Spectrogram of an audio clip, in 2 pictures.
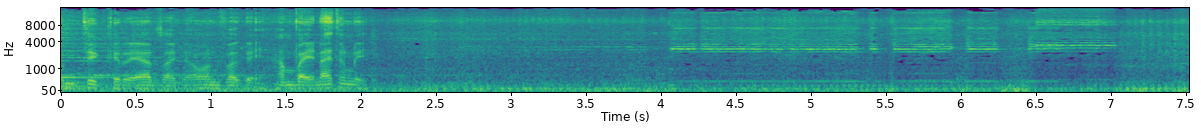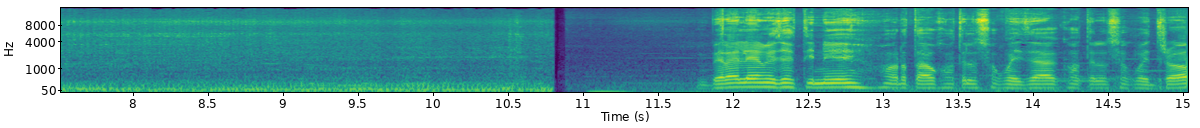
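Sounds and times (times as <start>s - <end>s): auto-rickshaw engine rumbling: 0.0s - 15.0s
city traffic noise: 0.0s - 15.0s
vehicle horns: 3.1s - 7.2s.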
